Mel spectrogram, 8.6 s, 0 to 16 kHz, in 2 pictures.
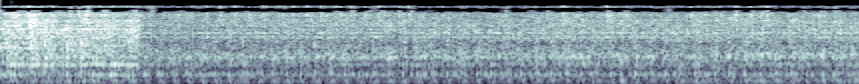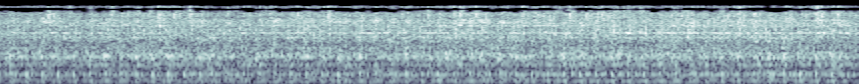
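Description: Yamaha PW50's small two-stroke single-cylinder engine running. It eases off from a rev about a second in and settles to a steady idle. The engine has just been started after sitting unused for years.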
